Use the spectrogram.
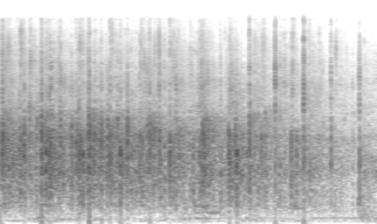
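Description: Audience applause at a science awards ceremony in Turkey, a steady room full of clapping hands with scattered sharp claps, heard moderately close as a presenter speaks over it.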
